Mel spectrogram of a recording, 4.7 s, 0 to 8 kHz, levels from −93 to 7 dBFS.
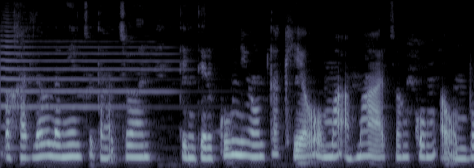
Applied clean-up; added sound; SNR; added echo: classical method log-MMSE.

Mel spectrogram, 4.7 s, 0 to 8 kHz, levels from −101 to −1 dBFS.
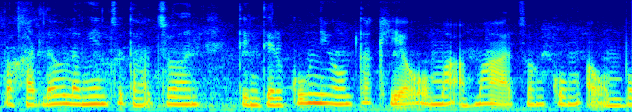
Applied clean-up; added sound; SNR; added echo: none; none; none; none.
